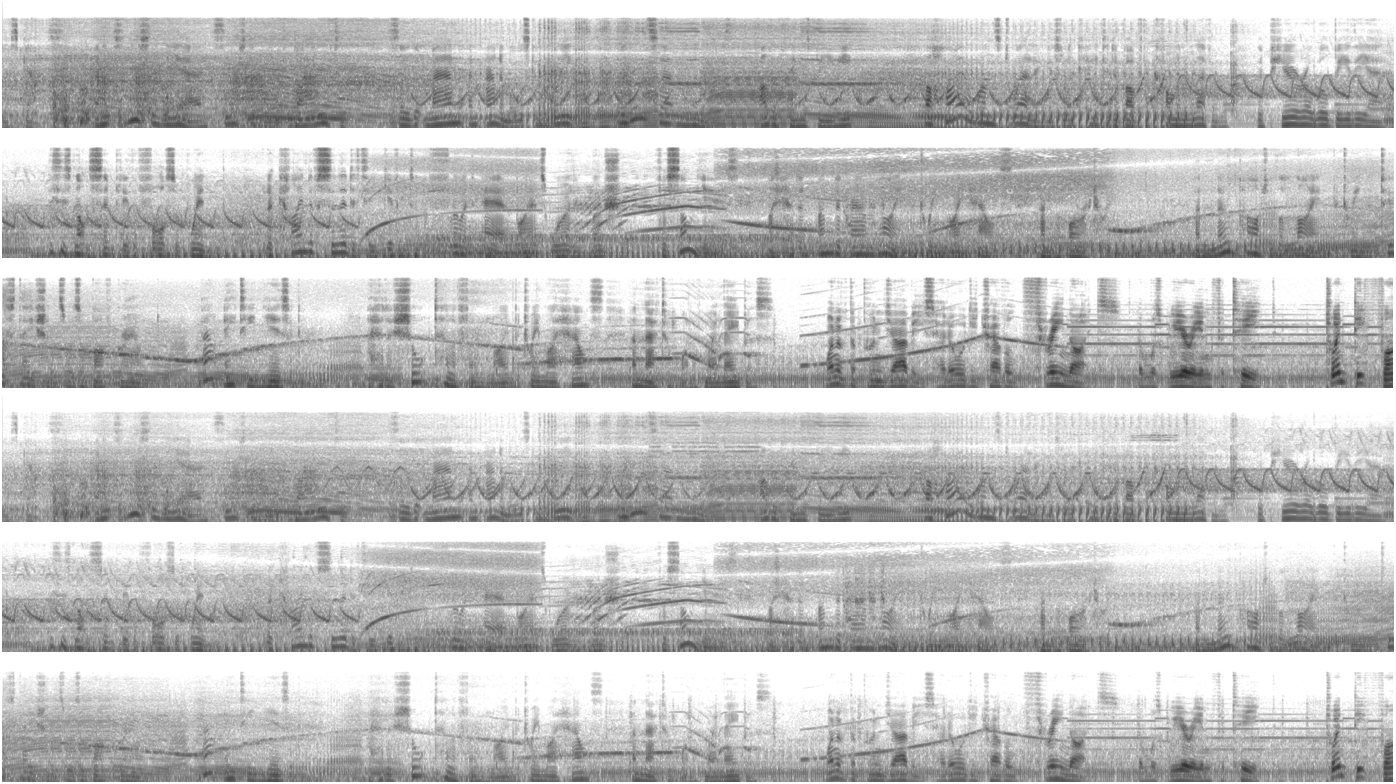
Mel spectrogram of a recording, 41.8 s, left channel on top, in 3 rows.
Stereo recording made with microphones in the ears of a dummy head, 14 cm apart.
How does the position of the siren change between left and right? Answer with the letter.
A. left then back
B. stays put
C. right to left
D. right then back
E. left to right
C.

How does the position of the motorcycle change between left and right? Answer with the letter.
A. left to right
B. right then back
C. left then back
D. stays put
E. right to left
A.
